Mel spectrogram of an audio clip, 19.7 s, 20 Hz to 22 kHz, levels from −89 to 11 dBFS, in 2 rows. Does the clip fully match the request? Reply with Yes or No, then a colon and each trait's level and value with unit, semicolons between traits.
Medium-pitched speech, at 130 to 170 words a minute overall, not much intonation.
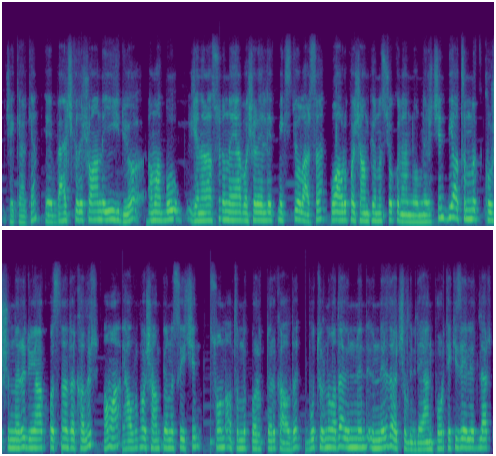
Yes: medium, 145 Hz; fast, 140 wpm; narrow, 2.0 semitones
